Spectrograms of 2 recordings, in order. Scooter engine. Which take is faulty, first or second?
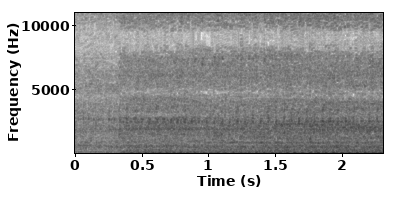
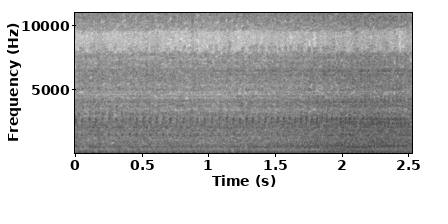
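first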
